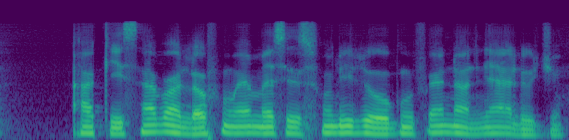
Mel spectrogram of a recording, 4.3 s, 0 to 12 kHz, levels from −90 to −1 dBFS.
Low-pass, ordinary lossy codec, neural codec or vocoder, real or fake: 7.2 kHz; none; codec, 16 kHz, about 1 kbps, DyCAST, with the encoder's durations; fake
